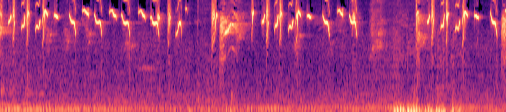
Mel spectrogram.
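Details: Kolibri wulung and sogon sunbird calls used as a lure for wild birds: rapid runs of high, sharp twittering chirps in three bursts separated by short silences, with a faint low rumble near the end.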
